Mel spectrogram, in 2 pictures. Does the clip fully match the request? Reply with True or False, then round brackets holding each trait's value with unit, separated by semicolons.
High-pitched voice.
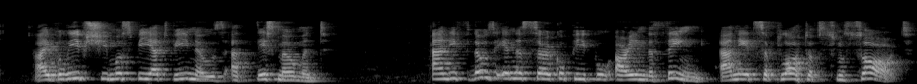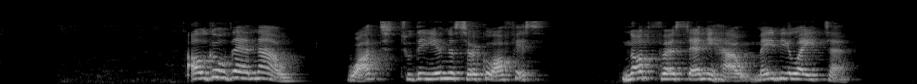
True (245 Hz)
